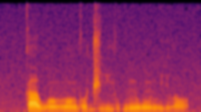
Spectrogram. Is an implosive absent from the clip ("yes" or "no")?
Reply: yes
